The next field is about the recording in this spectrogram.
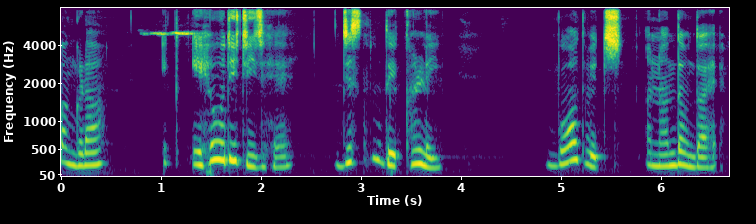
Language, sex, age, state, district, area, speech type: Punjabi, female, 18-30, Punjab, Hoshiarpur, rural, spontaneous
